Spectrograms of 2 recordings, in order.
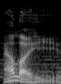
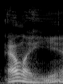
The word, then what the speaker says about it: Allayi: Allayi is how you pronounce these guys.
